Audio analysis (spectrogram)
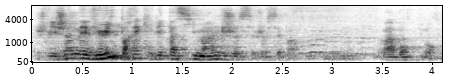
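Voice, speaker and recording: A man's voice: mid-range voice, fairly quick, faint music behind. A man chatting casually on a panel in a colloquial, tentative way, often unsure of himself. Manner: tentative, colloquial, self-doubting. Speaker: voice actor on a panel. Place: large cinema auditorium. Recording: echoey hall, distant mic, faint noise.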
